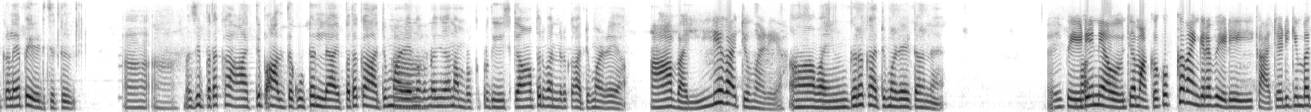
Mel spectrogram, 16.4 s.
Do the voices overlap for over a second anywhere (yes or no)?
no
